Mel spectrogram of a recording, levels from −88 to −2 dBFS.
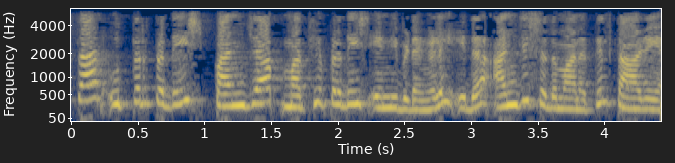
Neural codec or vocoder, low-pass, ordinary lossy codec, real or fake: none; 5.4 kHz; none; real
